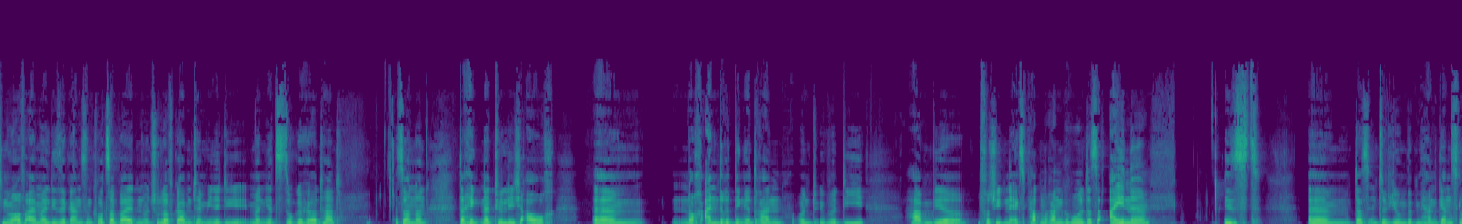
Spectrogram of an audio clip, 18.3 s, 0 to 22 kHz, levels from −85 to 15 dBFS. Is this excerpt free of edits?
yes; 0 cuts

